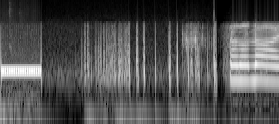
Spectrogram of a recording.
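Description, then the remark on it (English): A telephone line: a brief steady dial tone, then a run of quick dialing clicks and bursts, then a ringing tone starting up at the end, all narrow and tinny as if heard through the handset. “All right, oh, I might as well phone up as Britney's boyfriend again while I'm at it.”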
